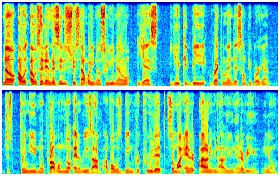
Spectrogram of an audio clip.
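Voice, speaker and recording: A man with a dark, mellow tone talks at a very fast pace, barely pausing. His pitch sits fairly low and varies in an ordinary way. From Mexico. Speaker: new home sales rep. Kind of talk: casual chat.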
